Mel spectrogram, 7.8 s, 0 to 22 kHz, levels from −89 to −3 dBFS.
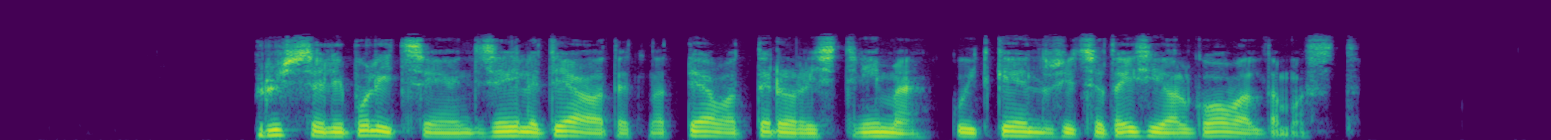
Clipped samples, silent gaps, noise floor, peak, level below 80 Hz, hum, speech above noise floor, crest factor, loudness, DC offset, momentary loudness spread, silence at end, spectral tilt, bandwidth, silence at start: under 0.1%; none; -86 dBFS; -2 dBFS; -56 dBFS; none; 70 dB; 16 dB; -16 LUFS; under 0.1%; 8 LU; 1 s; -4.5 dB/octave; 7.8 kHz; 1.3 s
